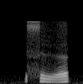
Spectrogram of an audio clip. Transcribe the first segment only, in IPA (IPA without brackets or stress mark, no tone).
s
